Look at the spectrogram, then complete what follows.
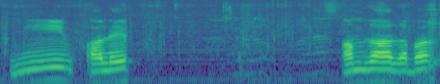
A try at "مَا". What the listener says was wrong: بھائی جان مد بھی بول میم الف مد زبر ما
